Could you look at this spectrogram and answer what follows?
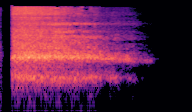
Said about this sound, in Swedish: För att praktisera in att andas ut stressen. Och hitta lugnet.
